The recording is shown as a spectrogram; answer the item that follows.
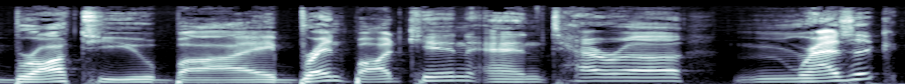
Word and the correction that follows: Mrakic: Is that how Mrakic. – You pronounce it? Mrakic. There we go.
